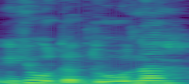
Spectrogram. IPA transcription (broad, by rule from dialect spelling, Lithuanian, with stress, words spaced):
ˈjuːdɐ ˈduːnɐ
